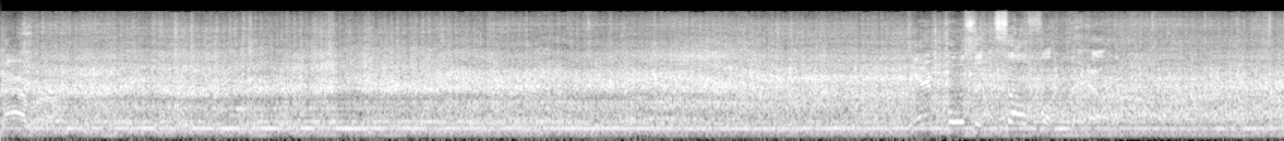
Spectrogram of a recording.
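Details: Old Rover Turbothrust mower built in Brisbane, Australia, no battery fitted, cutting grass into the bagger: a steady high-pitched buzz holding an even note, no stumbling or surging. Normal running under load; owner thinks the brake shoe may need replacing.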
